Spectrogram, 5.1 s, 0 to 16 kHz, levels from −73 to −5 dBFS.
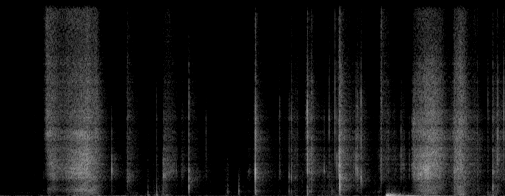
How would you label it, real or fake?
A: fake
